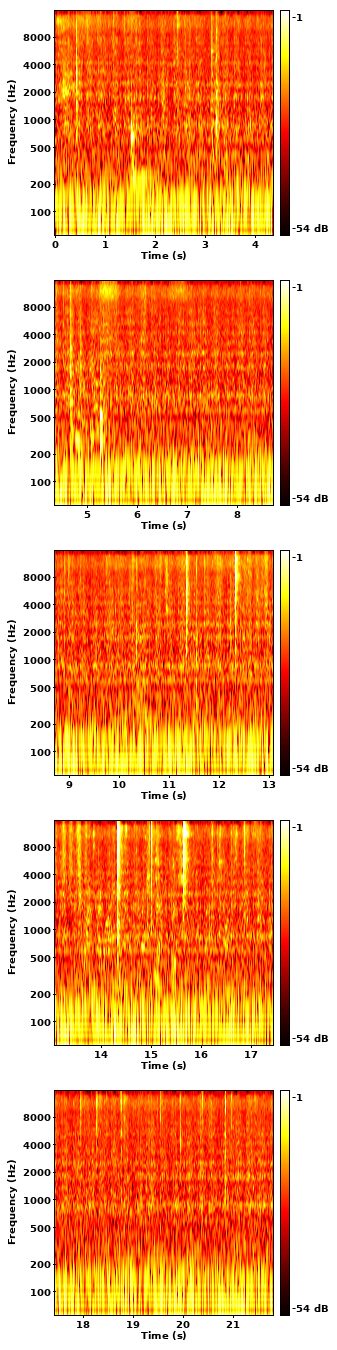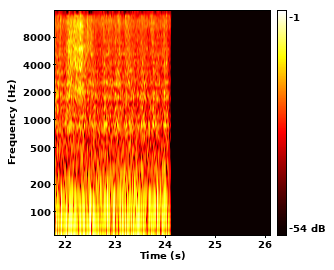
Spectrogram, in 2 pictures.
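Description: Steady low hum with a few scattered light knocks and taps: crutch tips and footsteps on wooden practice stairs and a hard floor.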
